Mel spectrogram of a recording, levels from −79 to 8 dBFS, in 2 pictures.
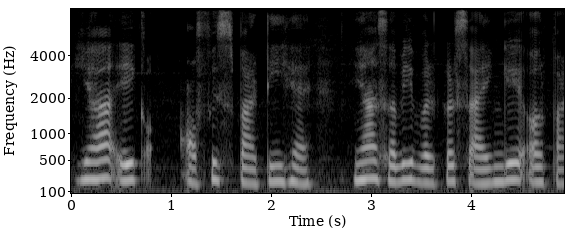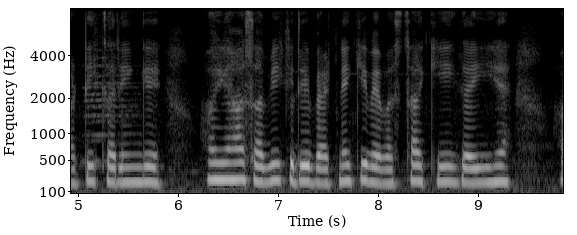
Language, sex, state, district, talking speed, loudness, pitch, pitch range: Hindi, female, Chhattisgarh, Bastar, 145 wpm, -28 LUFS, 205 Hz, 195-225 Hz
